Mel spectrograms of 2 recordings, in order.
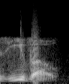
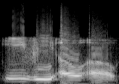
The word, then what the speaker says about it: EVOO: do they say evil I think she says Evo but it's spelled evoo e-v-o-o what would you say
